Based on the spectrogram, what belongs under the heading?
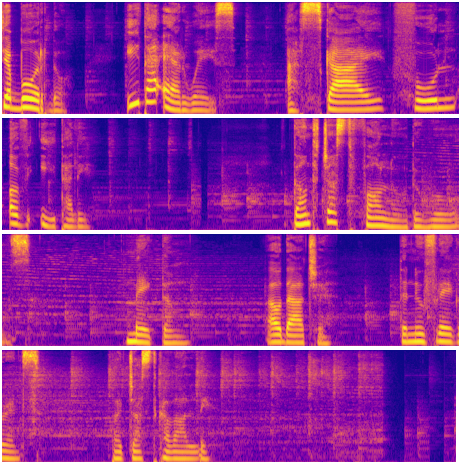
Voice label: female, Kenyan and Italian, English with Italian accent commercial; devine voices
